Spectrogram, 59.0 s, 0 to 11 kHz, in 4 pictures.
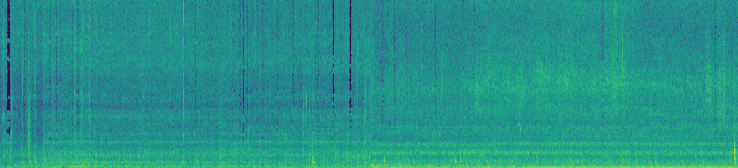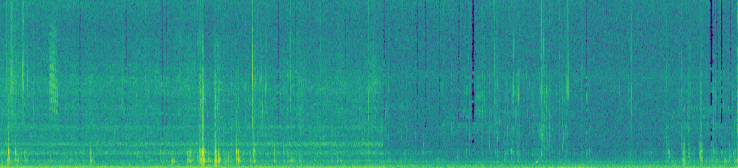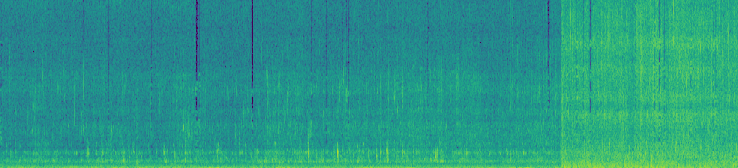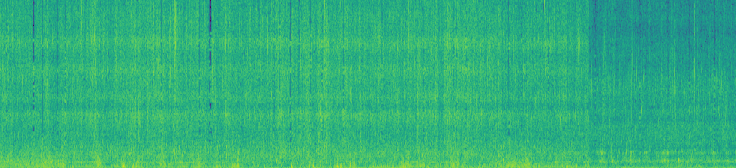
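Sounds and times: water moving along hull: 0.0 - 59.0
wind on microphone: 40.7 - 56.2.

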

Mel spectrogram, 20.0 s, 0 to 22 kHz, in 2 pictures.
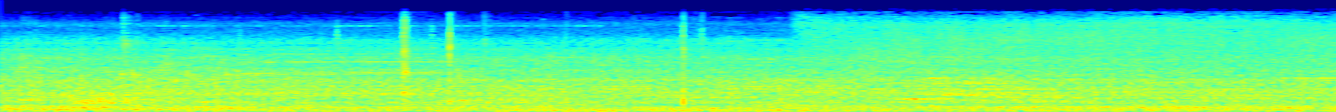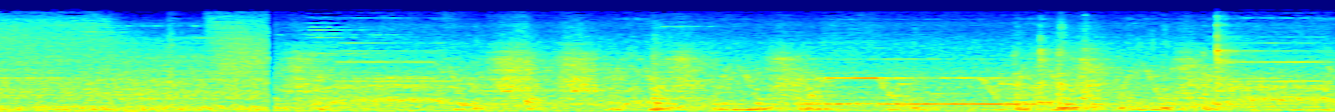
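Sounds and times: machine motor whine: 7.6 - 20.0.

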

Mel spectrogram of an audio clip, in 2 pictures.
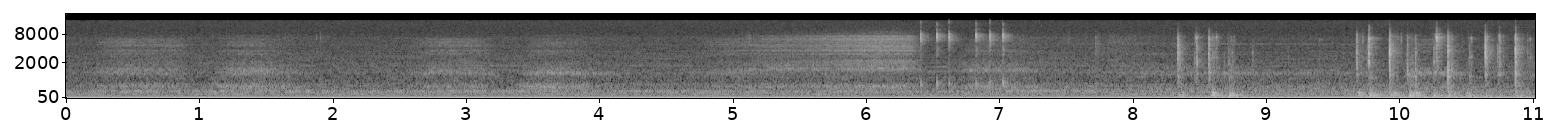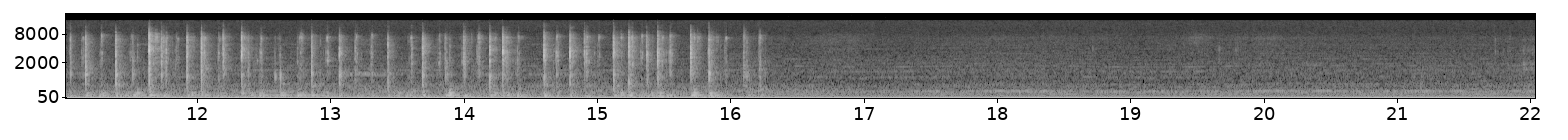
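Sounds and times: computer keyboard typing: 6.4 - 7.2, 8.3 - 8.9, 9.7 - 16.3.

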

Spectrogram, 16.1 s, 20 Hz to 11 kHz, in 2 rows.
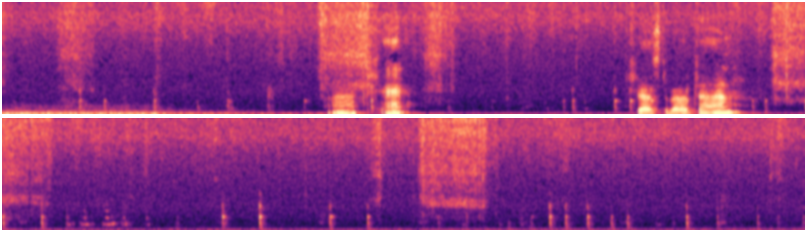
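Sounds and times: low hum: 0.0 - 7.6
soft rustle of yarn: 0.0 - 10.3, 11.6 - 14.4
faint ticks of stitching: 3.1 - 16.0.

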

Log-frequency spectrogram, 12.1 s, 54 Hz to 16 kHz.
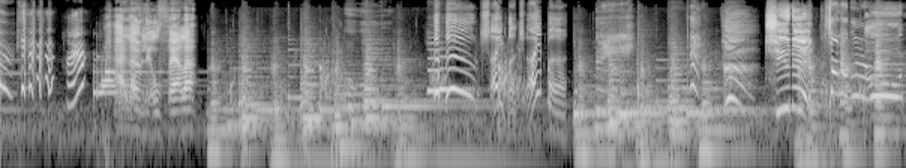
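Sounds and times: background music: 1.3 - 12.0.

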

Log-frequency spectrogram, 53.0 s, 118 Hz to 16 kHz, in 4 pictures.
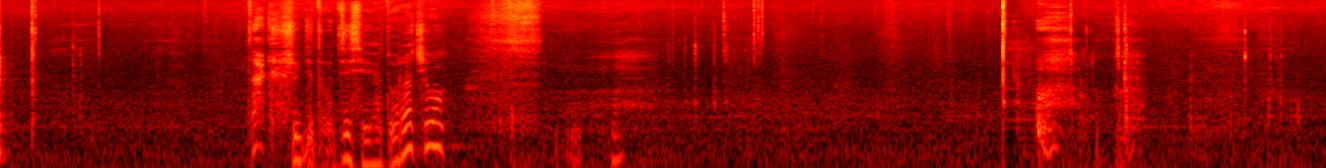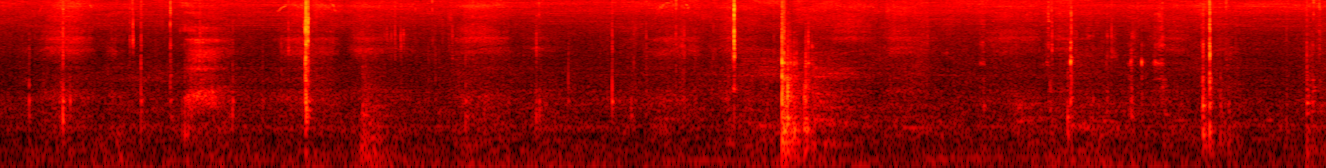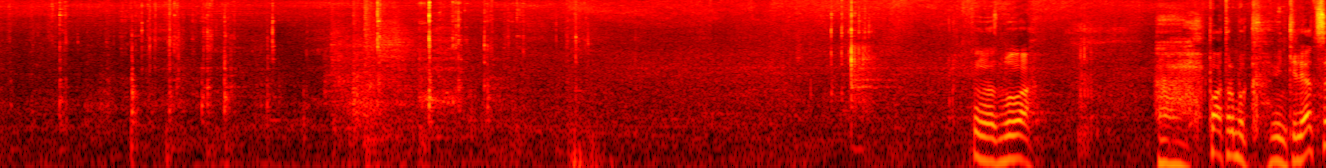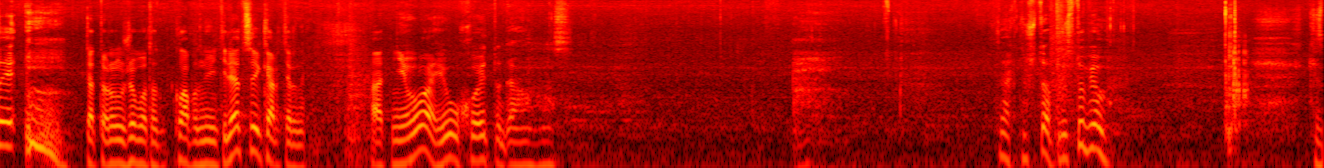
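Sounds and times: breathy hiss: 0.4 - 41.0, 42.5 - 53.0.

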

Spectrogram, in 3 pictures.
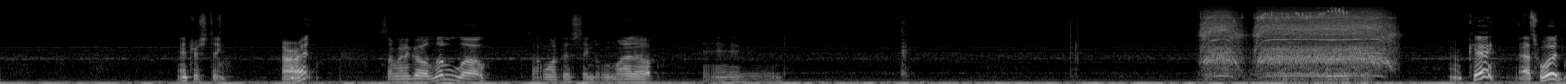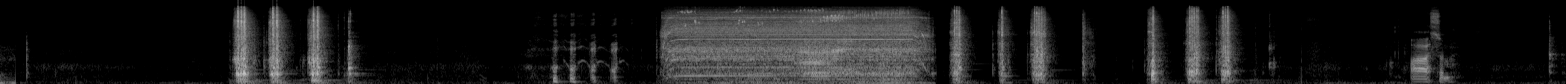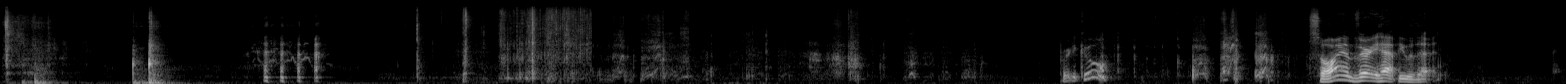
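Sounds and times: cordless drill driving screw: 12.0 - 14.0, 22.2 - 28.1
zipper being pulled open: 37.2 - 41.2, 43.2 - 44.3.

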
